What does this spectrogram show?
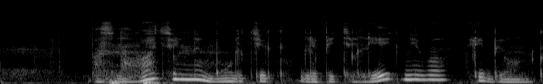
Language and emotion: Russian, sad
